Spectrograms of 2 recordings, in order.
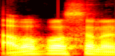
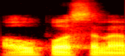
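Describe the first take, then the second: First: The word begins with the syllables 'ava'. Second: The word begins with the diphthong 'au'. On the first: The speaker calls it wrong. "అవపోసన అనేవాడిని" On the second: The speaker calls it right. "ఔపోసన అనాలని"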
